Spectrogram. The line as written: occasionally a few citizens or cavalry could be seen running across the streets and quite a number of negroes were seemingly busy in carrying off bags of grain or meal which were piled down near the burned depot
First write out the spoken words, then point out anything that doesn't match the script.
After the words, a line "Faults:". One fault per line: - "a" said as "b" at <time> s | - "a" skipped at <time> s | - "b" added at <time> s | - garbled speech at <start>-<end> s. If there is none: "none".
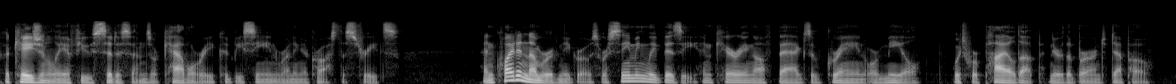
occasionally a few citizens or cavalry could be seen running across the streets and quite a number of negroes were seemingly busy in carrying off bags of grain or meal which were piled up near the burned depot
Faults:
- "down" said as "up" at 10.2 s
